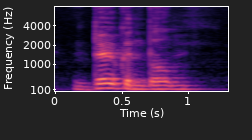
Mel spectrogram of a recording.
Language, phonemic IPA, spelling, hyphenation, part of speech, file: Dutch, /ˈbøː.kə(n)ˌboːm/, beukenboom, beu‧ken‧boom, noun, Nl-beukenboom.ogg
- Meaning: a beech tree, tree of the genus Fagus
